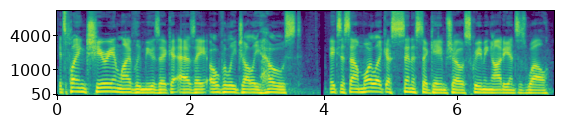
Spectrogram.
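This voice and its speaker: A man's voice: mid-range voice, steady tone, normal speed, a bit bright, clean tone. A man streaming a game live, chatting casually, swearing now and then and reading chat messages aloud.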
